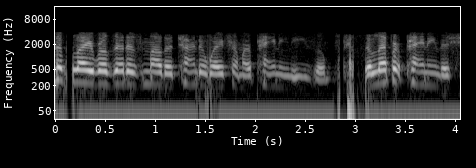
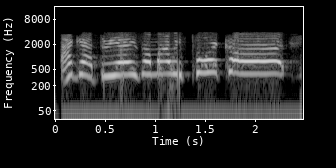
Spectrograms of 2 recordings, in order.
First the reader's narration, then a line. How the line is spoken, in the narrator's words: Rosetta screamed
